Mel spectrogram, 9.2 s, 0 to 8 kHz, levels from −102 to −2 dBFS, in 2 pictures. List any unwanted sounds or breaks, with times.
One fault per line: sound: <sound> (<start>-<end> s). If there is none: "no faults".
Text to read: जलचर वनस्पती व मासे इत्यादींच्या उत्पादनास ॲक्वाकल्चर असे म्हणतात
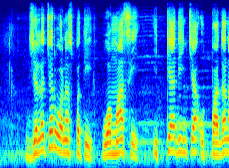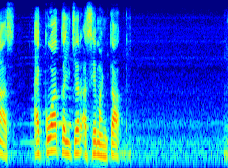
no faults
